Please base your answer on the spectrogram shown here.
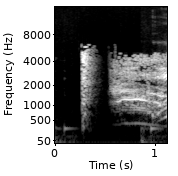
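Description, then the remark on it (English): A single quick slap cracks out, then a brief pause before a rising, breathy harmonic whoosh swells and grows louder to the end. No one speaks. “That's the sound of Aaron Judge getting bitch slapped all the way back to the Bronx.”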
